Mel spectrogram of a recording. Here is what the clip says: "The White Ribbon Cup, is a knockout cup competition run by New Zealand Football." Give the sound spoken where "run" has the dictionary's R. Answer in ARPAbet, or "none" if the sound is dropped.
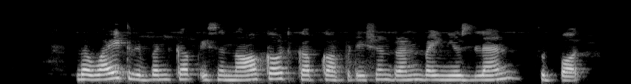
R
